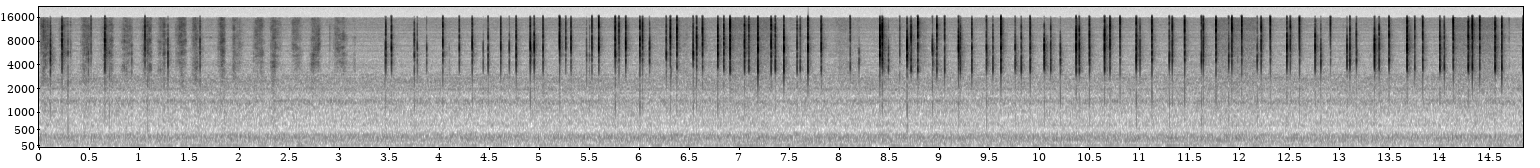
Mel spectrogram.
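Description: Long glossy black nails tap and scratch the ribbed surface of a small, solid orange wax pumpkin candle. Soft scratching in the first few seconds gives way to a dense run of quick, bright clicks with almost no ring, heard over a low, steady background hum.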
